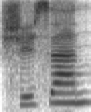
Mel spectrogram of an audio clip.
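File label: "ten three", English; iOS 4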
